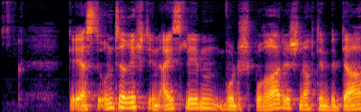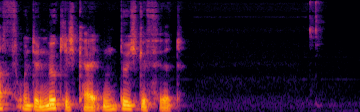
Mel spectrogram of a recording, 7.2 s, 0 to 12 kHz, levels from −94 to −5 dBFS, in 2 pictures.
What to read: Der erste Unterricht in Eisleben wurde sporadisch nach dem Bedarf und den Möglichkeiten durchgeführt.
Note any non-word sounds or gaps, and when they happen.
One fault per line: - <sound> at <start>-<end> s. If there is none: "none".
none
